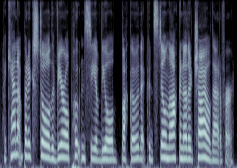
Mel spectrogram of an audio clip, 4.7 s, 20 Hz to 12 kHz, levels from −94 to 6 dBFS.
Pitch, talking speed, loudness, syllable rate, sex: 220 Hz, 255 wpm, -17 LUFS, 6.4 syllables/s, female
